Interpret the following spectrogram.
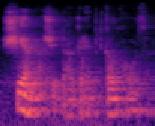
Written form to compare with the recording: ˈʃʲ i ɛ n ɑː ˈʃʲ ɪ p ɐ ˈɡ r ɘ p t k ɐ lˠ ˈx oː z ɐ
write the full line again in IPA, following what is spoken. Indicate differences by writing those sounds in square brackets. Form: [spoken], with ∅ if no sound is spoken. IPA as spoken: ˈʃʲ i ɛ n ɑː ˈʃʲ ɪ [t] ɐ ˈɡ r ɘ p t k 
